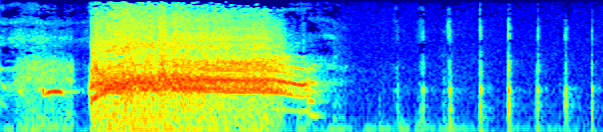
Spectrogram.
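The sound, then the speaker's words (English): A voice reenacts a loud, sustained high-pitched excited scream, let out when a batter hit the ball during a Dodgers baseball game, lasting over a second, followed by a run of short, sharp, evenly spaced clicks or taps trailing off. “And he goes up, and as soon as he hit it, I screamed like a little girl.”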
